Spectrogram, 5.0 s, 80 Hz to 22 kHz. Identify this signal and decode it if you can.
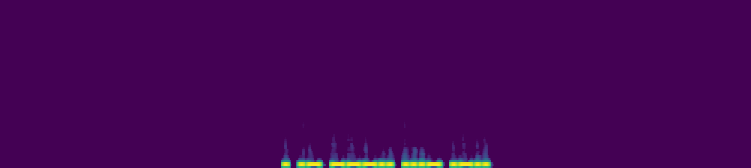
Morse code, heard as a keyed tone, about 45 wpm, 700 Hz. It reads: EA8VL
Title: DXCC-100 Call Signs - 5 Characters - Repeated 3x - 45wpm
